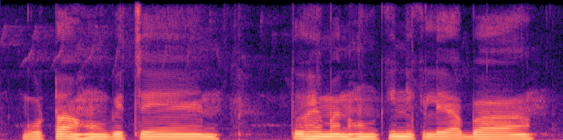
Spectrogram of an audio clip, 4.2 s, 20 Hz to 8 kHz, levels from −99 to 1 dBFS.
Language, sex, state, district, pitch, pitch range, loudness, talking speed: Chhattisgarhi, male, Chhattisgarh, Jashpur, 120 Hz, 120-125 Hz, -14 LUFS, 115 wpm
